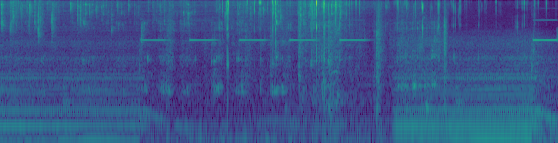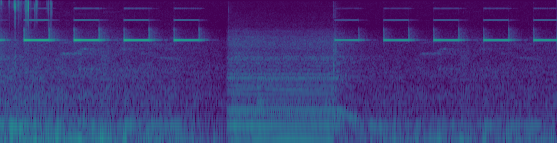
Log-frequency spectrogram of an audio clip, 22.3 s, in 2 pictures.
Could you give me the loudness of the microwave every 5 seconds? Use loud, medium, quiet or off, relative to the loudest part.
medium, loud, loud, medium, medium.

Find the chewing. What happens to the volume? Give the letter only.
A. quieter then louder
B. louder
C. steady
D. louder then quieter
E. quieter
E.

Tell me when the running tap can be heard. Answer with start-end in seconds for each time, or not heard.
0.0-9.0.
